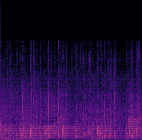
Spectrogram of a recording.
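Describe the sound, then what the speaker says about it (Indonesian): Applause for a child contestant at a young preachers' competition on a TV stage: dense, steady clapping from an audience that fills the whole short moment. "tepuk tangan buat jihad fisabilillah ya"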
